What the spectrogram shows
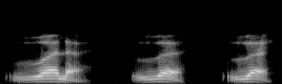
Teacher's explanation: এখানে যদি আমরা অলা বলি, তো সেক্ষেত্রে কিন্তু ওয়াও তার মাখরাজ থেকে উচ্চারিত হয় না।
